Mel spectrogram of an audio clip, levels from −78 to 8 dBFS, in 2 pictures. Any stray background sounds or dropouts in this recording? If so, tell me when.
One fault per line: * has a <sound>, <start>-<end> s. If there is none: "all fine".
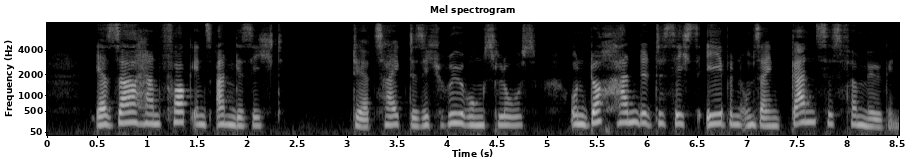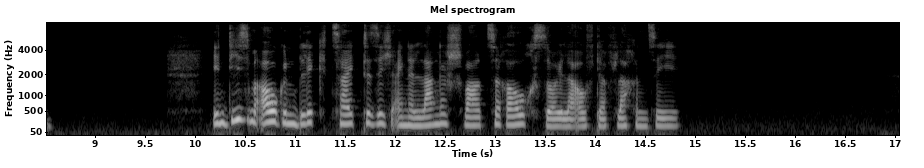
all fine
